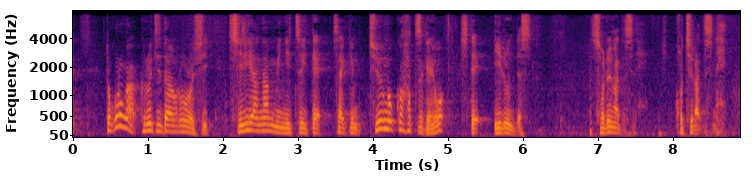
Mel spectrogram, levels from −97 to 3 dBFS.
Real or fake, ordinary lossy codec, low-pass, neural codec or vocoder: fake; none; 7.2 kHz; vocoder, 44.1 kHz, 128 mel bands every 512 samples, BigVGAN v2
